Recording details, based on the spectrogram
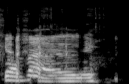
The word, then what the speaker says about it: Cavalli: The Nats went and got Cade Cavalli with their first round pick. Am I saying that correctly? Out of Oklahoma. – Yep. – Mm-hmm. You got to say like a American Italian Cavalli. – Cavalli.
